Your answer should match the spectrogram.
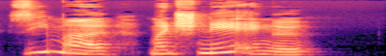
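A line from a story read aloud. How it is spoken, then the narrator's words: Shrieking. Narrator (German): kreischten sie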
